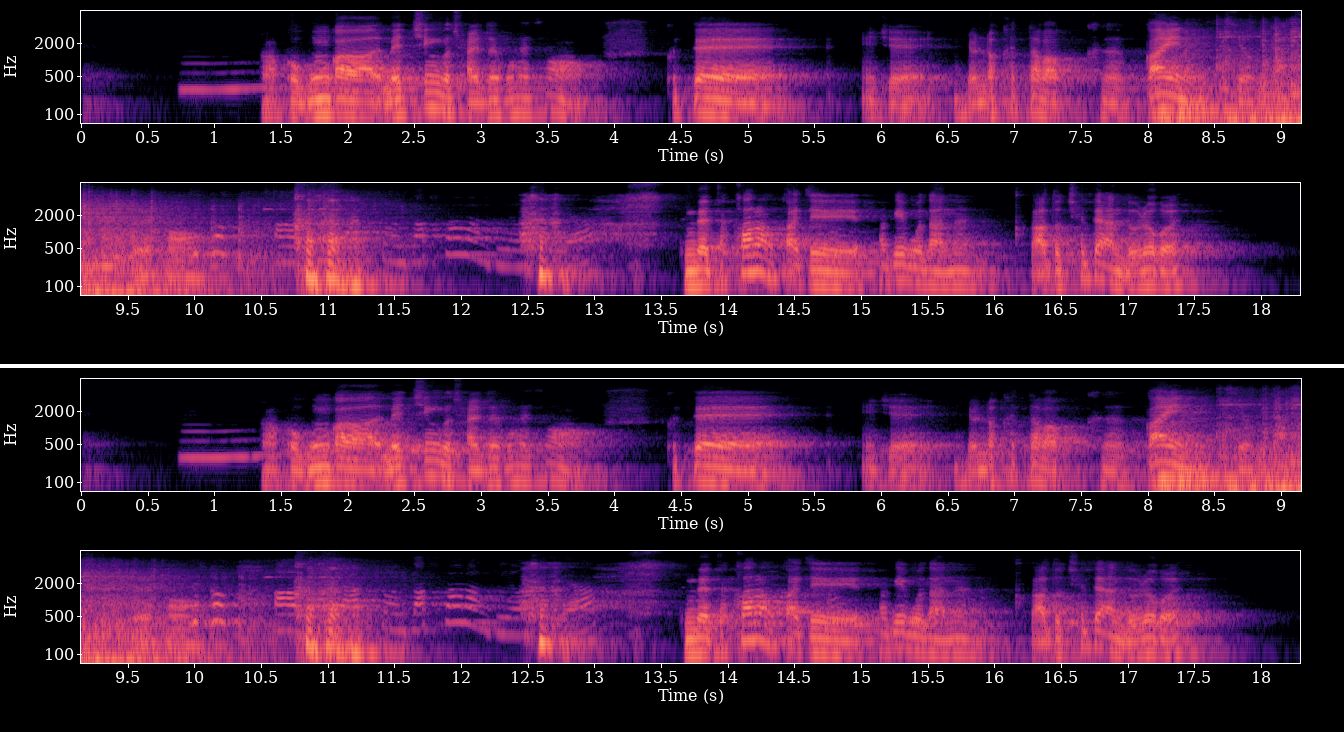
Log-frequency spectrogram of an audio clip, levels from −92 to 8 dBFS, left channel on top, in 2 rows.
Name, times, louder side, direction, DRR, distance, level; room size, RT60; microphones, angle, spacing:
voice 1, 0.7-2.1 9.9-13.0 14.0-14.5 14.7-15.2 15.7-15.9, right 4 dB, 40° right, 3 dB, 1.4 m, -39 dB
voice 2, 1.4-3.8 4.4-5.3 5.9-10.0 10.7-11.3 12.4-12.8 13.2-16.0 16.3-17.4, left 2 dB, 25° left, 6 dB, 1.8 m, -27 dB
sound 1, 8.0-11.6, equal, 45° left, 4.3 m, -29 dB
19.5 x 18.5 x 8.4 m, 0.89 s
head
